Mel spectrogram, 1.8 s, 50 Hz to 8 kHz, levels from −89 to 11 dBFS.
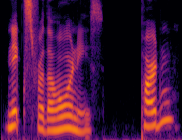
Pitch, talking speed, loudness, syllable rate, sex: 240 Hz, 165 wpm, -18 LUFS, 5.5 syllables/s, female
